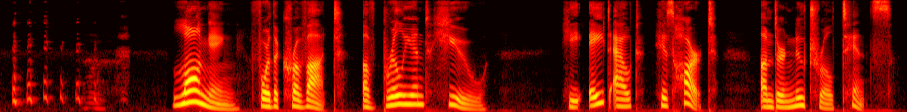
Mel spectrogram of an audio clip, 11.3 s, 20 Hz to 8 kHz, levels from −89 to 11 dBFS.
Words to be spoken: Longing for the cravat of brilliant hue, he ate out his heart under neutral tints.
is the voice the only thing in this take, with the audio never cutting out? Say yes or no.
no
